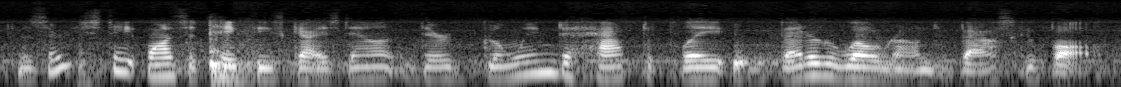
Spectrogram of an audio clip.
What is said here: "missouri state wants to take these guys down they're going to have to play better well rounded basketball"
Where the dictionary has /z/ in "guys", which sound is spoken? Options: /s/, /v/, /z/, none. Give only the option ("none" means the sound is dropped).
/z/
